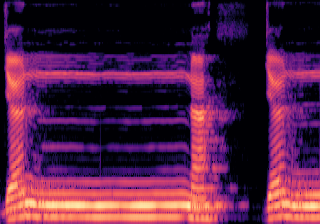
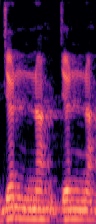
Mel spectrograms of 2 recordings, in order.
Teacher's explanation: ada Nun bertasdid kita tekan dan disertai dengungan janah janah jadi Nun bertasdid ini kita dengungkan dengung itu artinya ada di rongga hidung kita itu dengungan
